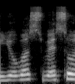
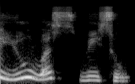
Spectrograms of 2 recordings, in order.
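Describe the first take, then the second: First: युवस्विसु said as "yowas-weso"; wrong vowels. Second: युवस्विसु slowly, said "yuwas-wisu"; correct damma and kasra. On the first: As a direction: open युवस्विसु to "o" and "e". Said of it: "युवस्विसु नहीं पढ़ेंगे". (युवस्विसु, ओ और ए की आवाज़ से) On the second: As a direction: round "yu" and "su" in युवस्विसु, thin "wi". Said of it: "बिल्कुल ऊ की आवाज". (युवस्विसु, धीरे, पूरी ऊ की आवाज़) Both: Shown as a demonstration.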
